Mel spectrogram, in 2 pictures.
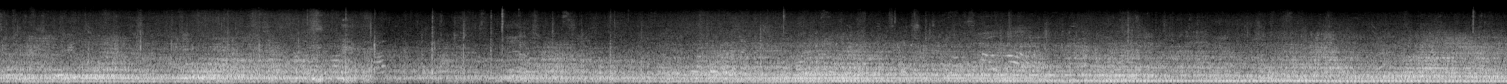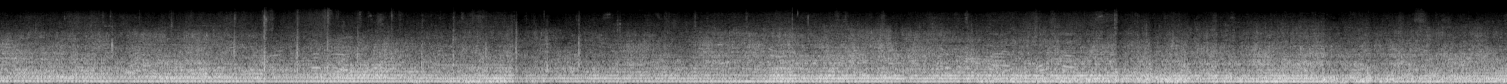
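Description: A steady motor drone that shifts slightly in pitch a couple of times, with people's voices over it.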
